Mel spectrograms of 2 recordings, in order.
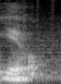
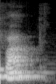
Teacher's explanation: Ierro, sílaba aberta, pretônica, com vogal longa, e Vá, sílaba tônica, aberta, com vogal longa.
